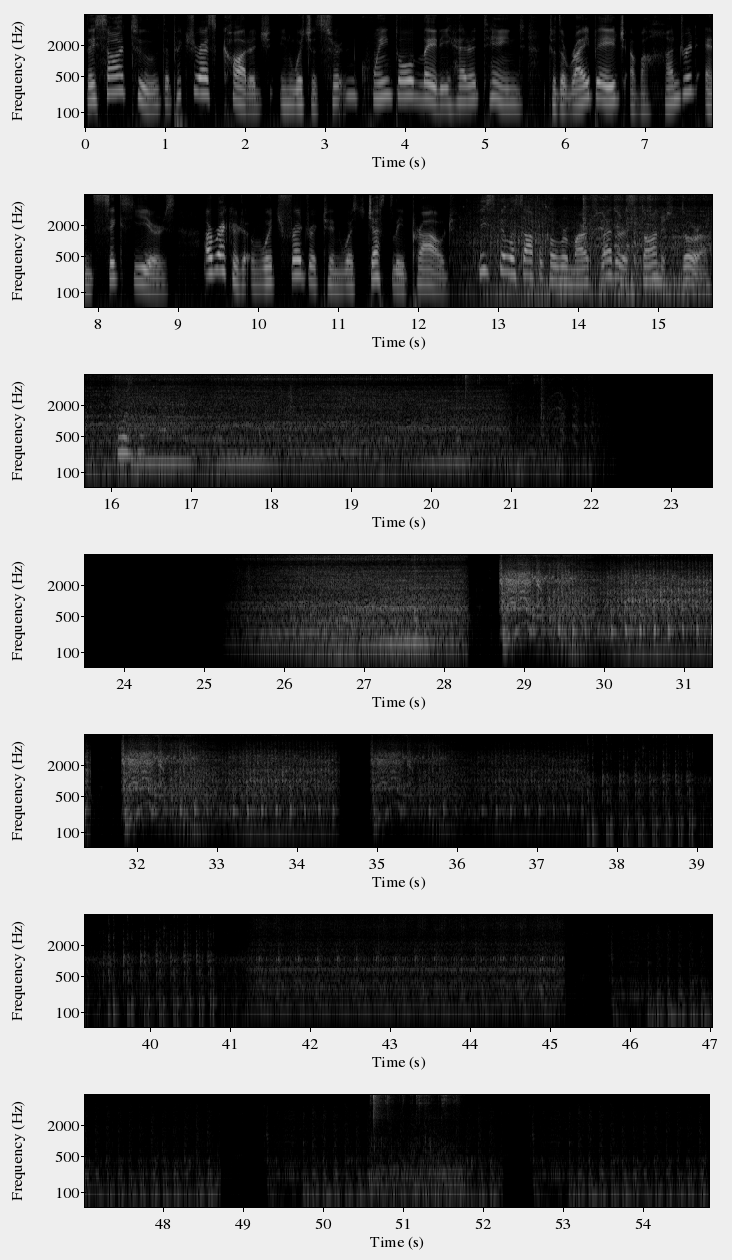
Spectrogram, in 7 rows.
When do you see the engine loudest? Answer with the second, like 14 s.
29 s.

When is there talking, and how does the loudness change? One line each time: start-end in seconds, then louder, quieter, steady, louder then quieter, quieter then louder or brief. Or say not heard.
0.0-16.4 steady.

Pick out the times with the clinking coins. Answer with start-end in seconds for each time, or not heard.
20.4-21.6, 50.5-51.8.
